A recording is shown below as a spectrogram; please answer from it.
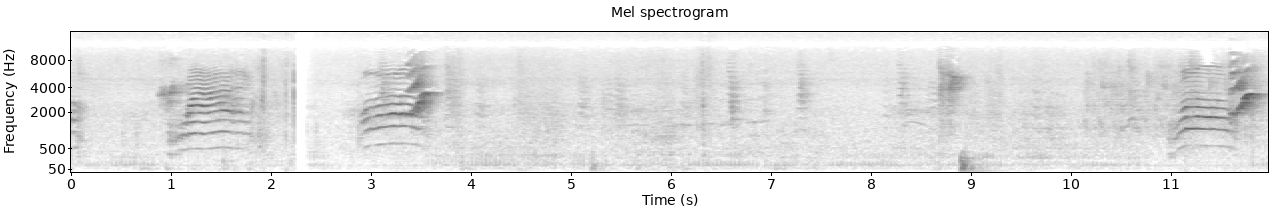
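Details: Indoor female gray tabby cat, very talkative, kept in a bathroom for several days while sick and medicated; three long, insistent meows rising and falling in pitch, spaced several seconds apart, with a soft thud and quiet room noise between.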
